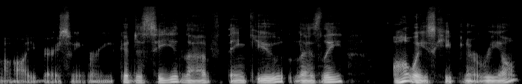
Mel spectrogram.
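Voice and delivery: ordinary talk, nothing marked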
